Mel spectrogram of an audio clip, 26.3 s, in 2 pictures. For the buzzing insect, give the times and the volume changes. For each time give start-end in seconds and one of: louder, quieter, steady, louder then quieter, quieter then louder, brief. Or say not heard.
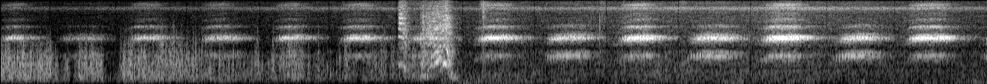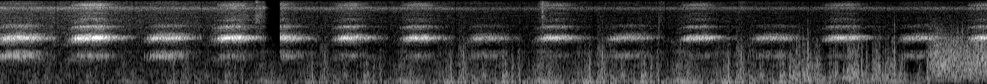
not heard.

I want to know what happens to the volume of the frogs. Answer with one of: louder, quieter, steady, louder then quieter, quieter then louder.
louder then quieter.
